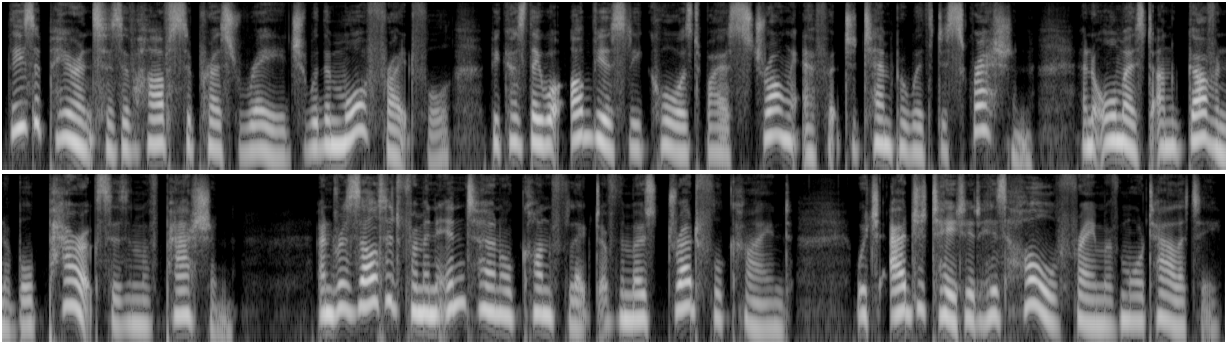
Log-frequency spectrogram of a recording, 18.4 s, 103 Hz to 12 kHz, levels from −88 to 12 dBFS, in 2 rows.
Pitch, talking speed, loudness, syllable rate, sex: 210 Hz, 155 wpm, -18 LUFS, 5.3 syllables/s, female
